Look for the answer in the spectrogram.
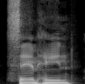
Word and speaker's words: Samhain: Now, you may have seen this word before, and you may have heard it in another pronunciation because it's spelled Samhain. Samhain. – Okay. – So there's a band, Glenn Danzig had a band called Samhain. But it's actually pronounced Samhain.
